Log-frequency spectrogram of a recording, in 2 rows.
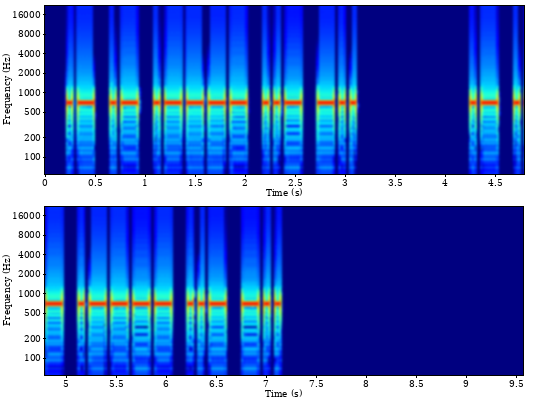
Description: Morse code, heard as a keyed tone, about 22 wpm, 700 Hz. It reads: AA1UD AA1UD
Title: USA Call Signs - 5 Characters - Repeated 2x - 22wpm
